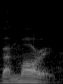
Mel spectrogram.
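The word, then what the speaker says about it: van Marwijk: already in this stream fan Marek that's the that's how you pronounce it van mourik okay if anything Australia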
